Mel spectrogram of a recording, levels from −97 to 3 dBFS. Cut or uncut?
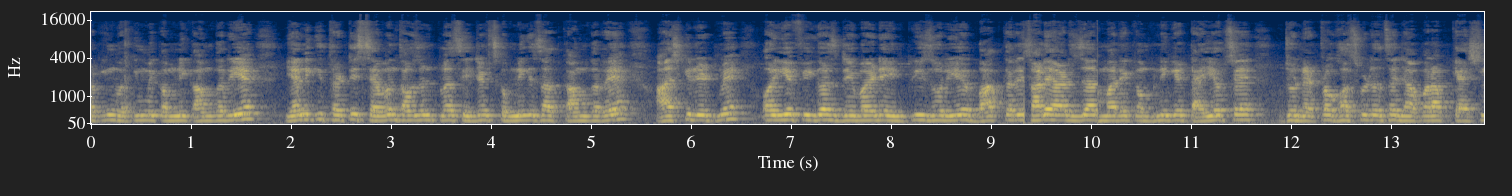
uncut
